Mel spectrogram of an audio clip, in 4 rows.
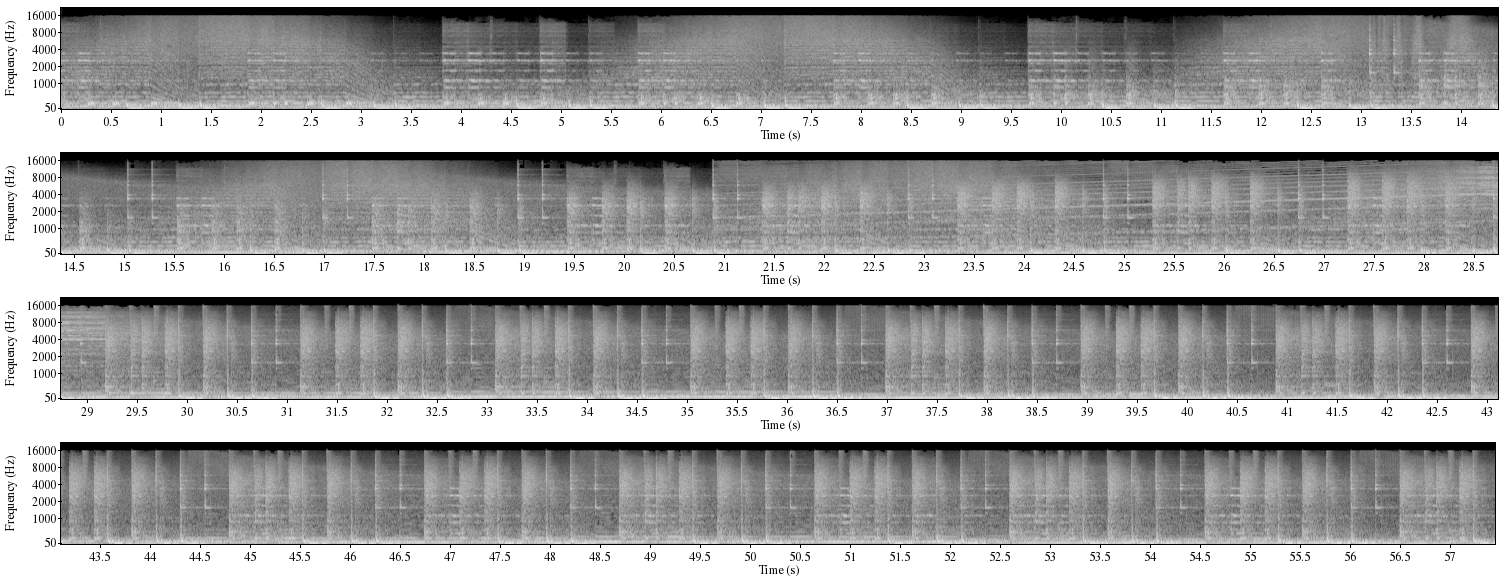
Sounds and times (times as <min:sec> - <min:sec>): Music: 0:00.0 - 0:57.4.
